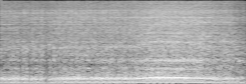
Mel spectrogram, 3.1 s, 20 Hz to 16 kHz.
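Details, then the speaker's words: 1978 Honda CB550K on first ride in months, choke off; idles fine but revs rise unevenly and stumble under throttle, falling on its face; bogging, owner suspects fuel starvation, possibly debris in the petcock. "see falling on his face that's weird see right there I'm I'm in like it's idling great it's falling on its face"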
